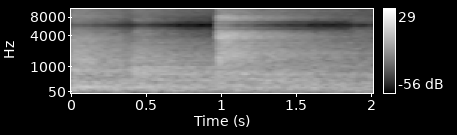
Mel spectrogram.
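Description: A puck strikes a stick with a sharp crack.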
